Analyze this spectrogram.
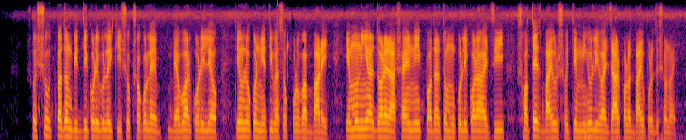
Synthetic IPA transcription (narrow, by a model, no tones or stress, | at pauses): ʃoʃout̪̚pad̪onbid̪ʱːikoɾibolejkɾiʃokʃɔkolebɛboɦaɾkoɾileo | t̪ewlokoɾnet̪ibasok̚pɾobʱabːaɽej | emonijaɾd̪ɔɽeɾaʃajonik̚pɔd̪aɾt̪ʰomukolikɔɾaɦɔed͡ʑi | ʃɔt̪esbajuɾʃojt̪emiɦuliɦɔed͡ʑaɾfʰɔlot̪̚bajupɾod̪oɾʃonɦɔe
